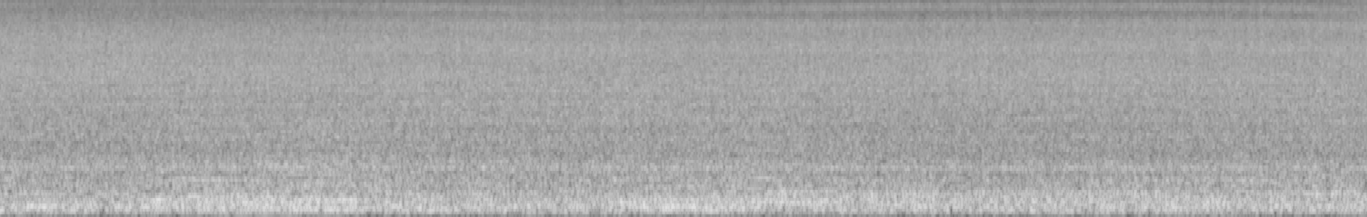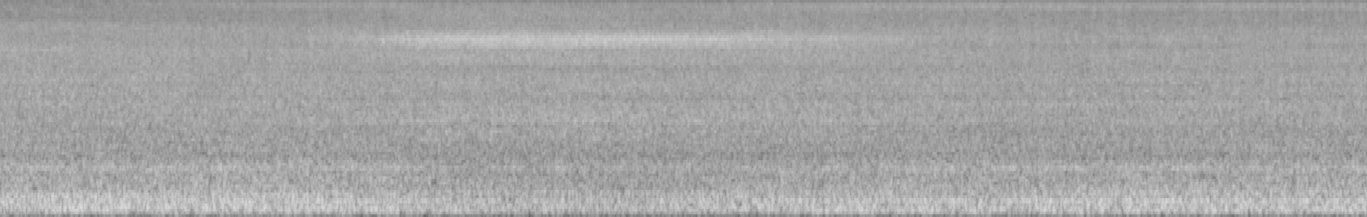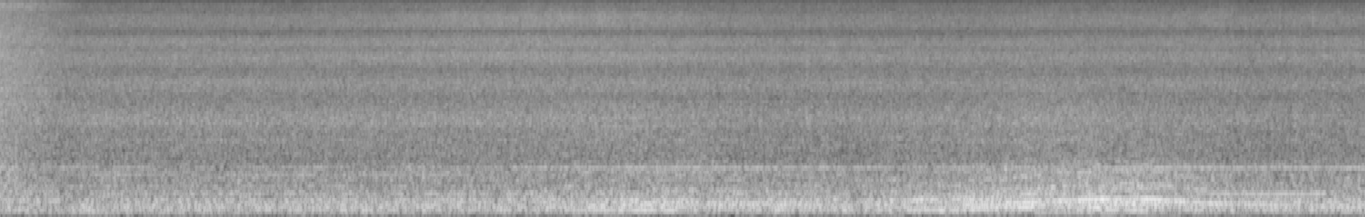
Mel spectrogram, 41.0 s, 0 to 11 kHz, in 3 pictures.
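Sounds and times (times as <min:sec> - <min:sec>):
harvesting machinery hissing: 0:00.0 - 0:28.1
engine hum: 0:33.4 - 0:40.9.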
